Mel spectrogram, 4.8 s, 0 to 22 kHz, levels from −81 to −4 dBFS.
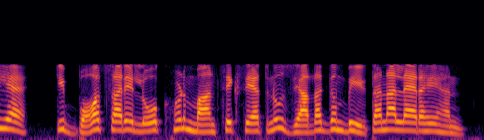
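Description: No technical faults are audible.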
